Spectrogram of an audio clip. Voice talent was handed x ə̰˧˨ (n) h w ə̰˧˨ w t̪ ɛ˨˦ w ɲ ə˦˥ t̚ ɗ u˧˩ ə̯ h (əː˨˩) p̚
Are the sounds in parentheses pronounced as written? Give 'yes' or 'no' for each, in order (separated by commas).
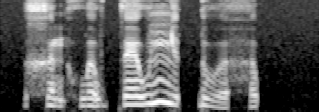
yes, no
